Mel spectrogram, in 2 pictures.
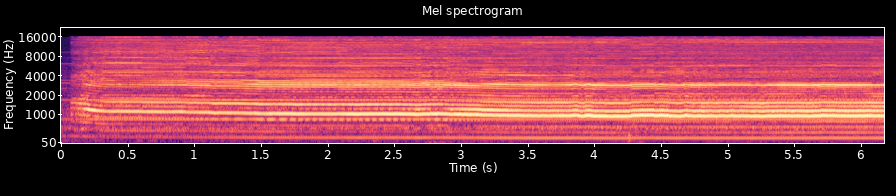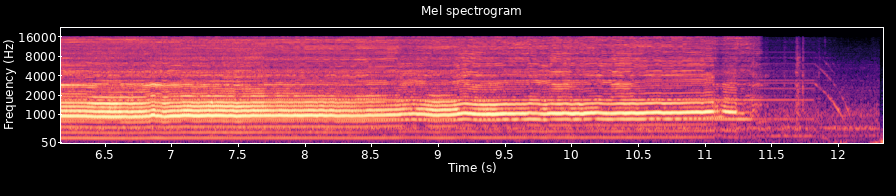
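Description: A wet saw blade whines steadily as it cuts through a stone.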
